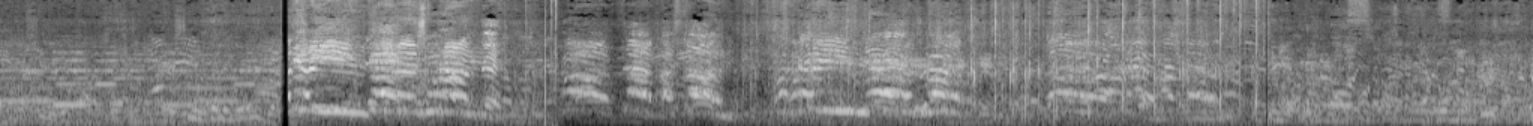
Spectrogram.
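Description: A crowd of young people chants and shouts loudly outdoors.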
